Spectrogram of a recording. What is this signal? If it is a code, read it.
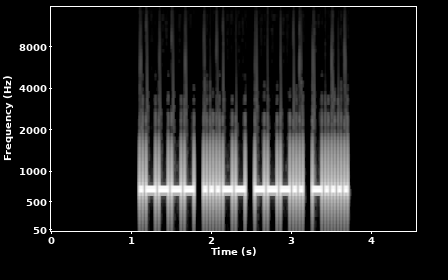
Morse code, heard as a keyed tone, about 30 wpm, 700 Hz. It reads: 1386
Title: Numbers - Contest Style - 4-Digit 30wpm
